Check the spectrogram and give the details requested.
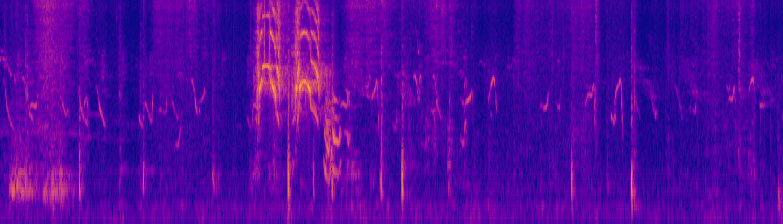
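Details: Grey francolin chicks calling in brisk, thin, rising peeps repeated roughly three times a second, broken by a loud harsh rasping burst in the middle, with a low hum in the background.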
